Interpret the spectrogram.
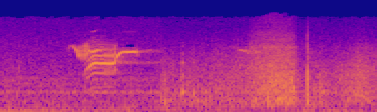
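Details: In Timbavati Private Nature Reserve, greater Kruger, a wild brown-headed parrot, the area's only parrot species, gives a single shrill, slightly harsh chirp with a clear whistled tone, then a burst of broadband noise.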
